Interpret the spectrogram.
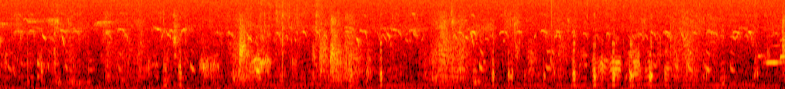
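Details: Hens and roosters of a chicken flock clucking together, a dense stream of short clucks and squawks rising and falling over a constant low hum.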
